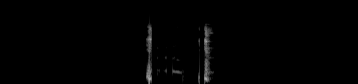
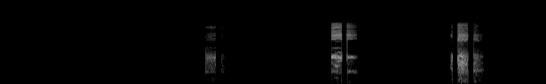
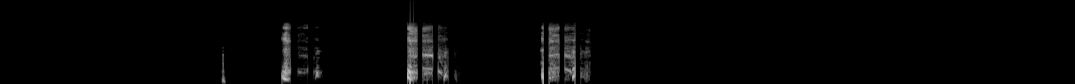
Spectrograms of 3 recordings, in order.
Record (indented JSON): {
  "cough_length": "3.6 s",
  "cough_amplitude": 9192,
  "cough_signal_mean_std_ratio": 0.13,
  "exhalation_length": "5.5 s",
  "exhalation_amplitude": 4885,
  "exhalation_signal_mean_std_ratio": 0.19,
  "three_cough_length": "10.8 s",
  "three_cough_amplitude": 23692,
  "three_cough_signal_mean_std_ratio": 0.16,
  "survey_phase": "alpha (2021-03-01 to 2021-08-12)",
  "age": "45-64",
  "gender": "Female",
  "wearing_mask": "No",
  "symptom_fatigue": true,
  "symptom_fever_high_temperature": true,
  "symptom_headache": true,
  "symptom_change_to_sense_of_smell_or_taste": true,
  "symptom_onset": "2 days",
  "smoker_status": "Never smoked",
  "respiratory_condition_asthma": true,
  "respiratory_condition_other": false,
  "recruitment_source": "Test and Trace",
  "submission_delay": "2 days",
  "covid_test_result": "Positive",
  "covid_test_method": "RT-qPCR",
  "covid_ct_value": 24.4,
  "covid_ct_gene": "ORF1ab gene",
  "covid_ct_mean": 25.0,
  "covid_viral_load": "6400 copies/ml",
  "covid_viral_load_category": "Minimal viral load (< 10K copies/ml)"
}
